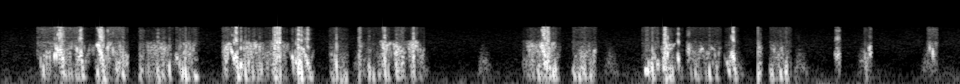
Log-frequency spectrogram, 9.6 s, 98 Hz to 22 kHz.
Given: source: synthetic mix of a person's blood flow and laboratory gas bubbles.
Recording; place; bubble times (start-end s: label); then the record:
Doppler ultrasound of blood flow; subclavian vein
0.36-1.28 s: bubbles
1.38-2.00 s: bubbles
2.21-3.15 s: bubbles
3.29-3.48 s: bubbles
3.57-4.24 s: bubbles
5.21-5.60 s: bubbles
5.71-5.97 s: bubbles
6.42-6.83 s: bubbles
6.85-7.21 s: bubbles
7.24-7.40 s: bubbles
7.58-7.62 s: bubbles
7.68-7.92 s: bubbles
8.33-8.41 s: bubbles
8.62-8.72 s: bubbles
9.26-9.38 s: bubbles
From the record:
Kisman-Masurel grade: 233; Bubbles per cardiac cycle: several, 3 to 8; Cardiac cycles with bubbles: 50 to 99%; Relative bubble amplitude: loud (0.450 to 0.775); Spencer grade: 3 (all of the cardiac periods contain showers or single bubble signals, but not dominating or overriding the cardiac motion signals); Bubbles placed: anywhere in the cardiac cycle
